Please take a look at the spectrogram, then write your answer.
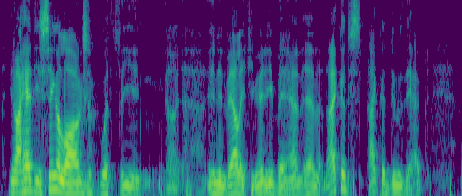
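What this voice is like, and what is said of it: Gravelly, worn voice. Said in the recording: “my voice is so shot now ... It's just all gravelly now”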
